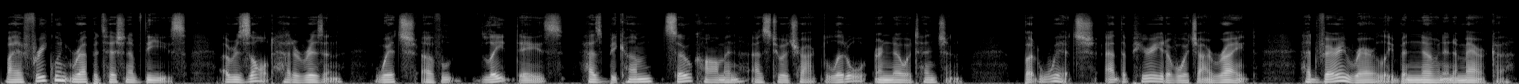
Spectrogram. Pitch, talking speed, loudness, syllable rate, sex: 110 Hz, 160 wpm, -21 LUFS, 5.1 syllables/s, male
